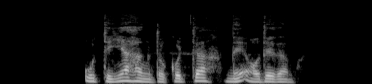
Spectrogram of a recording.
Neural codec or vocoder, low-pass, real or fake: none; 10.8 kHz; real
